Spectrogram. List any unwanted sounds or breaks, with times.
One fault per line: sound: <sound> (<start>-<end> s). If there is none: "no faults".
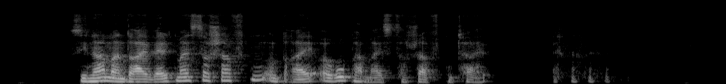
sound: laugh (5.5-6.3 s)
